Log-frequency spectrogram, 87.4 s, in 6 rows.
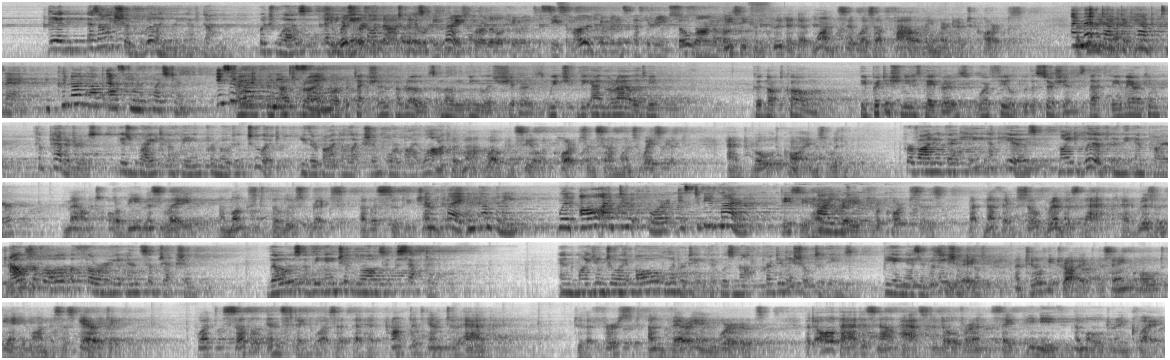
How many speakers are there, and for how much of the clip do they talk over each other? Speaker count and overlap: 5, about 8%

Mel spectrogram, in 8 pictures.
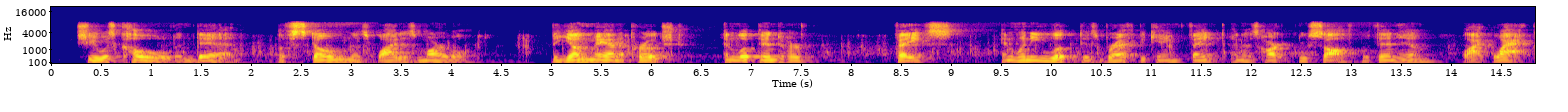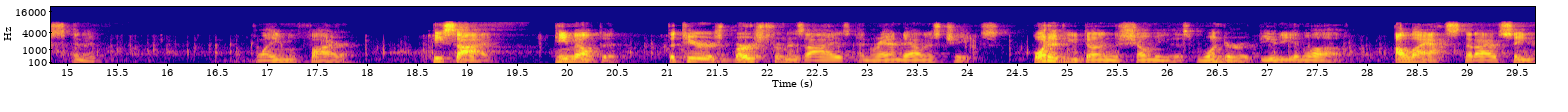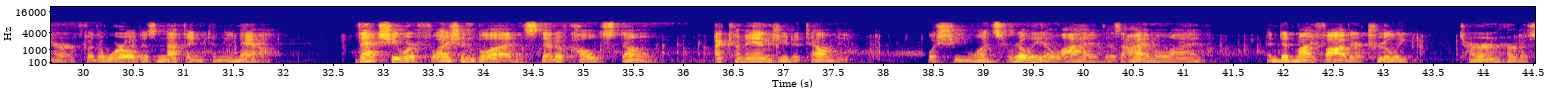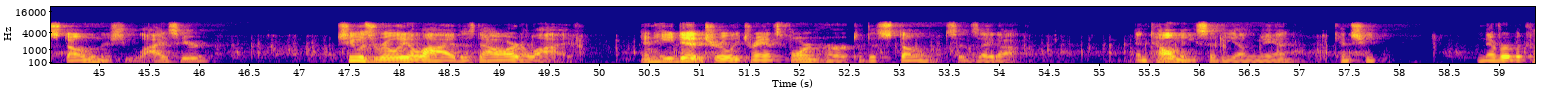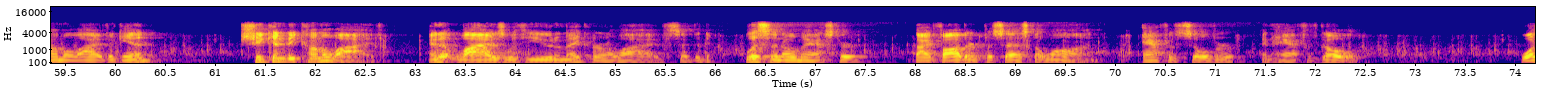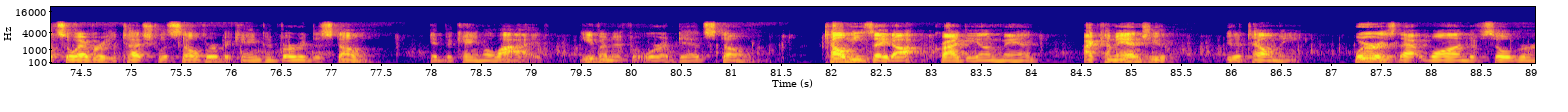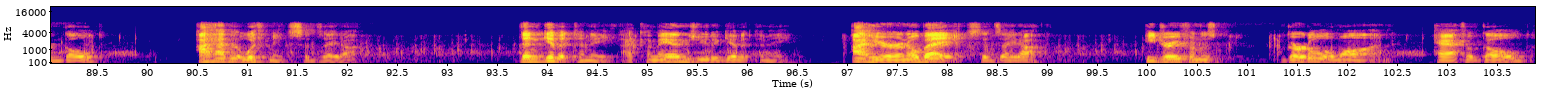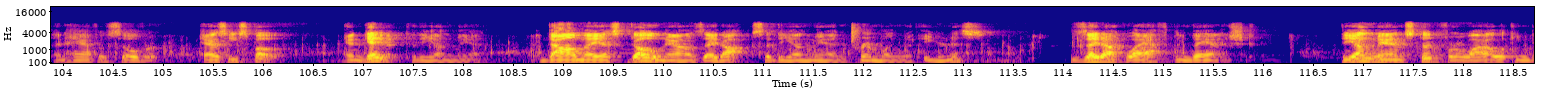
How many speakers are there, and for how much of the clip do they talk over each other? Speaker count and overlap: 1, no overlap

